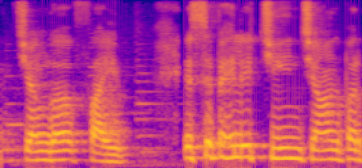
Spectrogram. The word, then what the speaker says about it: Chang'e: साइंसकारी के इस एपिसोड में हम चीन के चंगअ-5 मिशन की बात करेंगे। इसे अंग्रेजी में चंग-ई लिखते हैं, लेकिन इसका सही प्रोनाउंसिएशन चंगे नहीं है, ना ही इसे चेंज बोलते हैं। इसका सही प्रोनाउंसिएशन होगा चंगअ।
